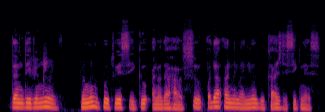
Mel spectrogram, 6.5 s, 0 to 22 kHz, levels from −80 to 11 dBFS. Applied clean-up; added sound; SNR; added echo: neural mask model DeepFilterNet 3.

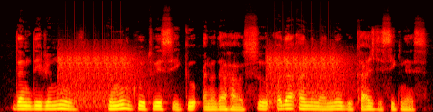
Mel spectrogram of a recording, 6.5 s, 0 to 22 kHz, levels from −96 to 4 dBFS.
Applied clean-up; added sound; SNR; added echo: none; Gunshot, gunfire; 16 dB; none.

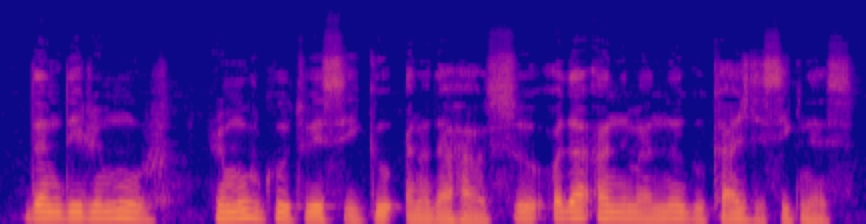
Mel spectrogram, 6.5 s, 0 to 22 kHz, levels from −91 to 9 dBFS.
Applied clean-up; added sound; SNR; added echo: none; none; none; none.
